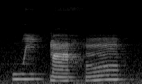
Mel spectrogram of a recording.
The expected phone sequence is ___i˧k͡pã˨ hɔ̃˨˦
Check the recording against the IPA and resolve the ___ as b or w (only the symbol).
w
